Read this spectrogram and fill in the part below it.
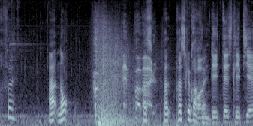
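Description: Weapons strike and clash in a fight.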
